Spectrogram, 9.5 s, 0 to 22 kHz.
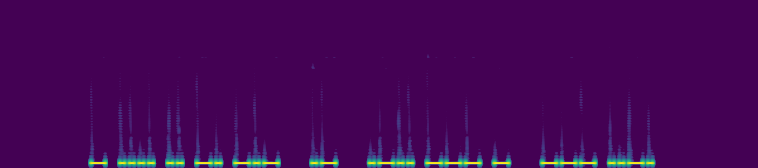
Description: Morse code, heard as a keyed tone, about 20 wpm, 700 Hz. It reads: THINK A LOT OF
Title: Build A Phrase - 5-Word Phrases - 20wpm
